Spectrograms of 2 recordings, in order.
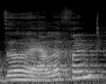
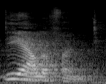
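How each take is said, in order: First: "the" as "thuh" before "elephant". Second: "the" as "thee" before "elephant"; long ee "the" into "elephant". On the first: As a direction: schwa "the", then "elephant". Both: Shown as a demonstration. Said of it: "Olha só".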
